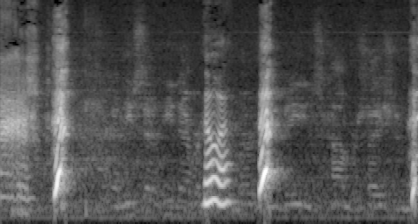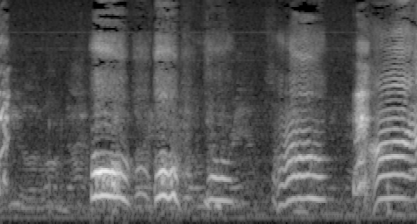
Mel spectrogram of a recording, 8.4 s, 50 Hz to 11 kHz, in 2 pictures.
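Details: Adult having hiccups while a 3-month-old baby laughs: three or four sharp, abrupt hiccup sounds at irregular intervals, each followed by bursts of baby laughter.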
